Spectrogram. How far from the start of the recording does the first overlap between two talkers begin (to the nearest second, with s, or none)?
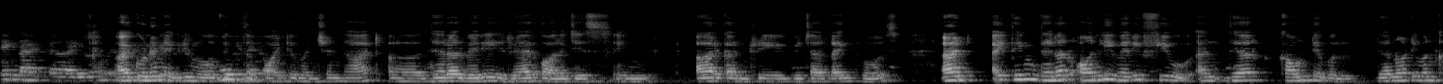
1 s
